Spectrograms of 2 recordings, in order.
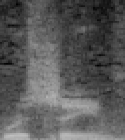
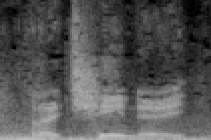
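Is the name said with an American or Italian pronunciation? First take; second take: American; Italian. First: The name is said in a plain American way. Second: The name is said in an Italian way.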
